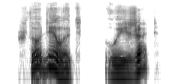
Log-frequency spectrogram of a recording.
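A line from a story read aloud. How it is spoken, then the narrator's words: Quiet question. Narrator (Russian): Водитель тихо спросил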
